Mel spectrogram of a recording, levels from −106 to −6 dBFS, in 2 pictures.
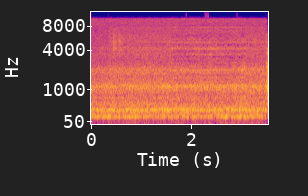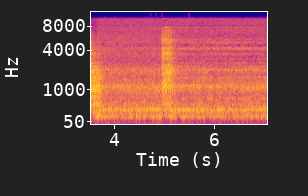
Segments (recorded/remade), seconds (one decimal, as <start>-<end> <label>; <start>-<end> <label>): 0.0-1.6 recorded; 1.6-3.1 remade; 3.1-5.3 recorded; 5.3-7.1 remade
